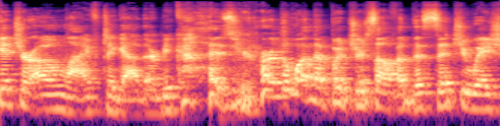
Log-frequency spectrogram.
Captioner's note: laughs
